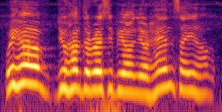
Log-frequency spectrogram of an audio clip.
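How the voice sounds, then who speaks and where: A man's voice: very high voice, fast. A man from Chile with a strong Chilean Spanish accent, a ship's chef joking with the audience in broken English during a live cooking demonstration. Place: ship's show kitchen before an audience.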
